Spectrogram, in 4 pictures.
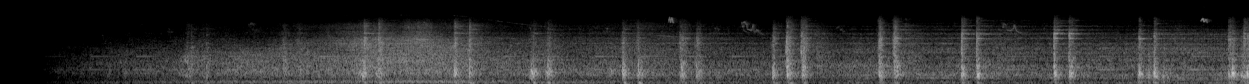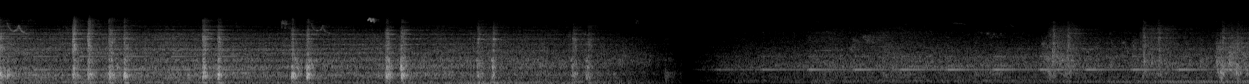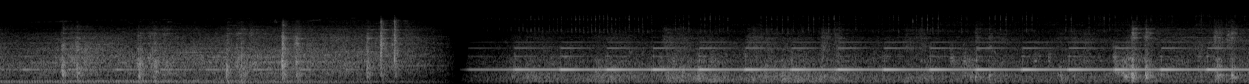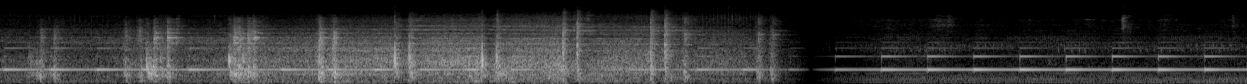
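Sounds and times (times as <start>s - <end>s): diesel railcar engine running: 0.8s - 49.9s
train wheels clacking over rail joints: 1.8s - 19.3s, 22.9s - 29.3s, 30.0s - 45.6s
thin steady tone: 29.7s - 38.8s.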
